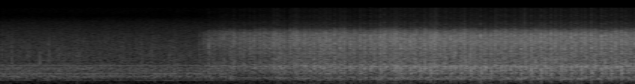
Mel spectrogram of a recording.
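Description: Faint steady hum, then about two seconds in a teletype terminal starts a fast, steady clatter of typing and printing that builds up and then holds.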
